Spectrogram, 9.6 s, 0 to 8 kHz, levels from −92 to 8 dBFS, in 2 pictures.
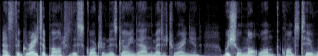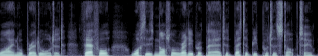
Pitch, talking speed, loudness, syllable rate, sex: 110 Hz, 225 wpm, -20 LUFS, 6.3 syllables/s, male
